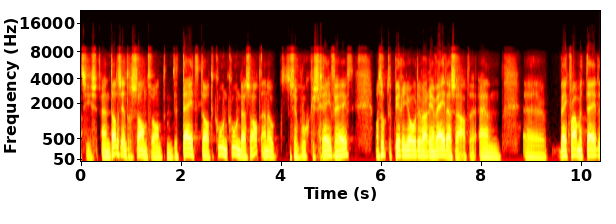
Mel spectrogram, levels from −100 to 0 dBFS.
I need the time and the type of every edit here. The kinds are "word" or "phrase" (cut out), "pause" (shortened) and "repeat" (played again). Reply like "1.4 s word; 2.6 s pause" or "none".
1.7 s word; 2.9 s repeat; 4.2 s phrase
